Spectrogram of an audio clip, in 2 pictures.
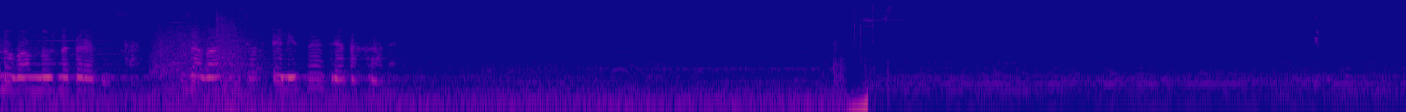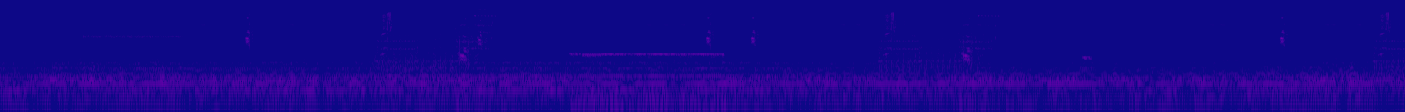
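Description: Low, steady electronic music hums throughout.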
